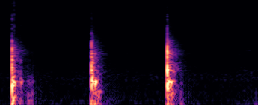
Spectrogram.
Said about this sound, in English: Imagine their surprise, though, when there was a loud rapping at the door.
